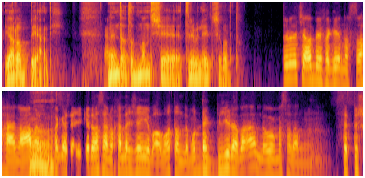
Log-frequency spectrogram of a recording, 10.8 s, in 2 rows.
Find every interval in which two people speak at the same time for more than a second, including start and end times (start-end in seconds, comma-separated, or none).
none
